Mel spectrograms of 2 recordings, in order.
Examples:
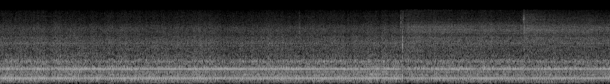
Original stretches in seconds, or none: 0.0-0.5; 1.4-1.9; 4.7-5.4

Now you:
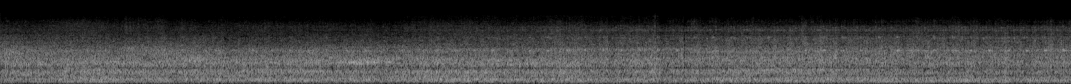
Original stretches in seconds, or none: 0.0-1.3; 2.0-5.5; 6.2-10.7

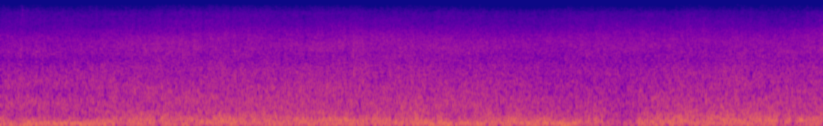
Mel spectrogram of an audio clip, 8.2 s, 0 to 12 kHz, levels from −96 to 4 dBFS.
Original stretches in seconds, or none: 1.1-2.2; 3.2-4.4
